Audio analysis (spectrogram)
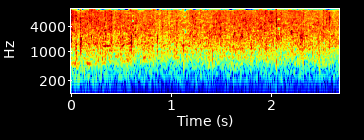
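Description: Steady, loud applause from an audience, a dense crackle of many hands clapping at once that holds an even level throughout, with no voices standing out above it.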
